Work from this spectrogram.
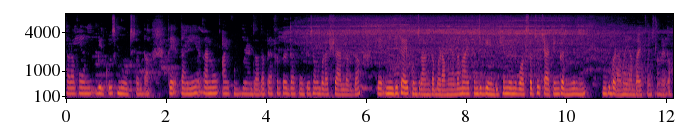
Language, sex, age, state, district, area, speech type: Dogri, female, 18-30, Jammu and Kashmir, Samba, rural, spontaneous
